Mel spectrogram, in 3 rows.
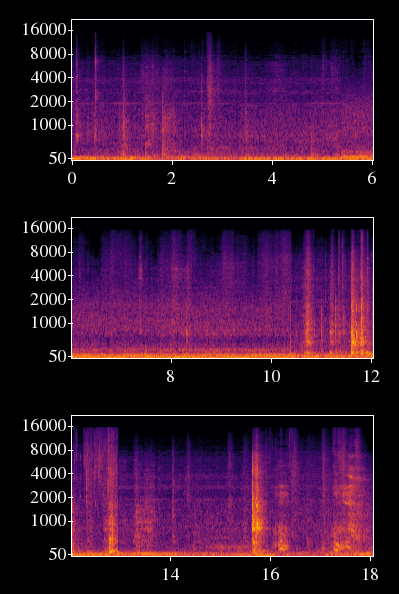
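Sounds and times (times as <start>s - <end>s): steady low hum: 0.0s - 18.0s
filter parts knocking and clattering: 10.7s - 13.7s.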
